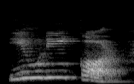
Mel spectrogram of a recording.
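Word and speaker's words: unicorn: ইউনিকর্ন, শস্য, ইউনিকর্ন। এখন your উচ্চারণটা আমি এখানে আ বলিনি, ইউর উচ্চারণটা আমি ইউর মতো বলেছি, সেই জন্য এখানে আমি এখানে বসাবো এ।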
